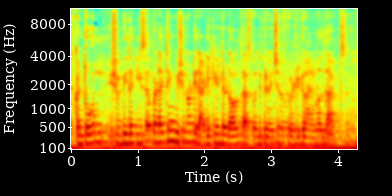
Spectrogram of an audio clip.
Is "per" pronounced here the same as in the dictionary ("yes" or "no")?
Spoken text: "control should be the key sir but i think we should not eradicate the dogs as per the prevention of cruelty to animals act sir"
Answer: no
